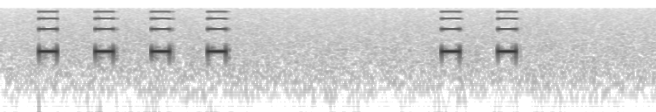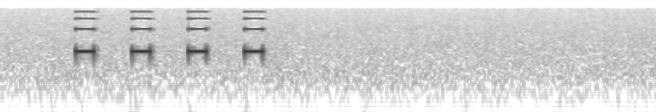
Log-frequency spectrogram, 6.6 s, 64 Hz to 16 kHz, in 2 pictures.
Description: Beep code, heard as beeps from a small speaker, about 1260 Hz. 4-2-4. In Phoenix BIOS tables: unexpected interrupt in protected mode.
